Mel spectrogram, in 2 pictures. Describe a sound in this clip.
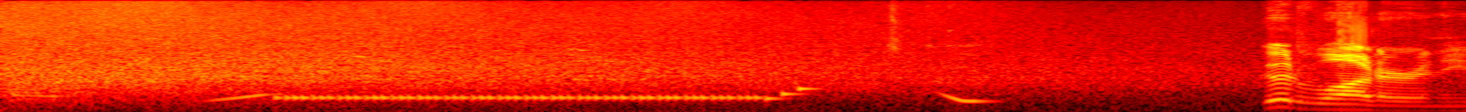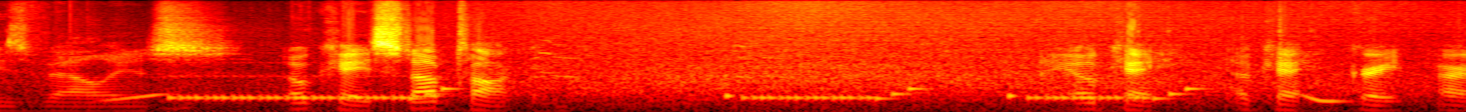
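A game's dialogue plays a steady electronic beeping as text types out.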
